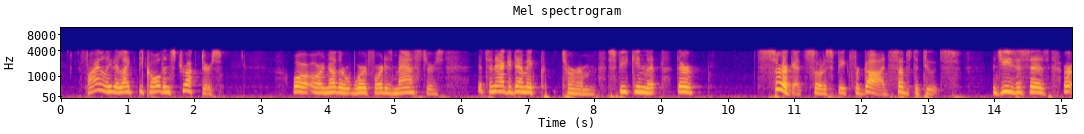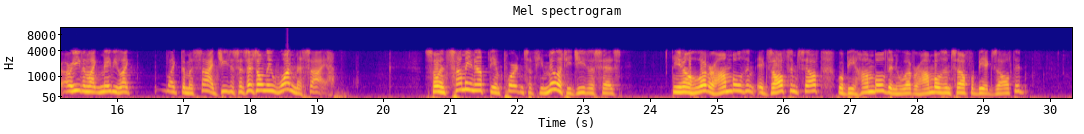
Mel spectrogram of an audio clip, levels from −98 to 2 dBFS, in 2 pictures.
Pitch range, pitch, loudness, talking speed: 180-225 Hz, 200 Hz, -17 LUFS, 145 wpm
